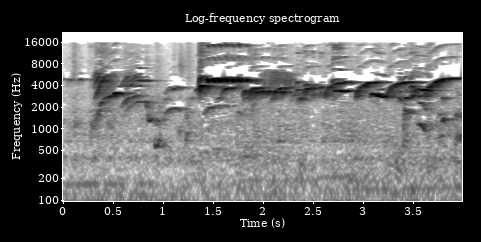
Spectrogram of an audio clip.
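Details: Canary song, among Portuguese Harlequin, Spanish breed, Malinois and Spanish Timbrado canaries: sweeping high warbles and rolling trills, with a sudden loud, pure high note midway, then continuing rapid trills.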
